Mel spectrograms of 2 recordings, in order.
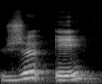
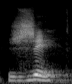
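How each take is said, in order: First: It is said as two separate syllables. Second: The vowel of je drops, giving one syllable. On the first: The speaker calls it wrong. "En vez de decir je ai" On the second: The speaker calls it right. "on dit j'ai pour une meilleure prononciation"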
